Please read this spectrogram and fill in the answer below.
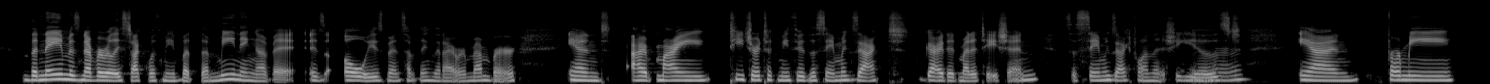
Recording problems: none

